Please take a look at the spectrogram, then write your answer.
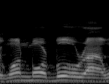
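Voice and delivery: usual speaking voice

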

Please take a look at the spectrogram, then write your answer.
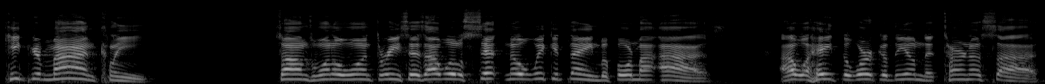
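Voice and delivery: loud, slow pulpit preaching. Acted. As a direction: proclaim the verses to the congregation. Preaching scripture at full force.

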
